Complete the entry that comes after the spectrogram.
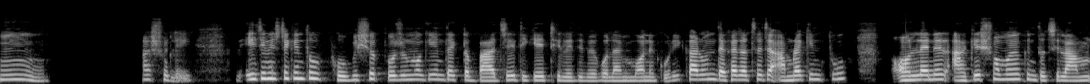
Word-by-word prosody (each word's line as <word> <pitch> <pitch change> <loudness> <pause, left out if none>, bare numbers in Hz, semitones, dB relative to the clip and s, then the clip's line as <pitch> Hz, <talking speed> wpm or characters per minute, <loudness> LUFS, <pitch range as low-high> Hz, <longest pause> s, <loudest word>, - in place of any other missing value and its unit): হুম 225 0 -2 1.2
আসলেই। - - -7 0.6
এই - - +5
জিনিসটা 270 +1 +4
কিন্তু 275 0 +3 0.2
ভবিষ্যৎ 205 +5 0
প্রজন্মকে 215 +2 -1
কিন্তু 220 -1 -4
একটা 200 -1 -2
বাজে 170 +3 +3
দিকে 190 0 -1
ঠেলে 175 -3 -3
দিবে 170 -1 -4
বলে 170 0 -1
আমি 170 0 -3
মনে 175 0 -2
করি। 160 +7 -6
কারণ 225 +1 +4
দেখা 215 +2 +5
যাচ্ছে 210 +2 +1
যে 215 - +5
আমরা 200 +3 +3
কিন্তু 235 +1 -6 0.7
অনলাইন 215 +2 +5
এর 235 - 0 0.2
আগের 215 +5 +1
সময়েও 240 0 +2
কিন্তু 210 -4 -2
ছিলাম। 180 -2 +2
210 Hz, 160 wpm, -18 LUFS, 190-230 Hz, 1.2 s, এই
